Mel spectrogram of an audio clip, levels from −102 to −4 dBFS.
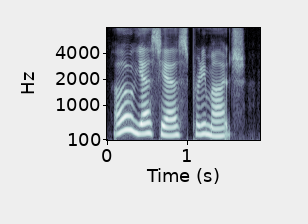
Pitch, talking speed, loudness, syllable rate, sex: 250 Hz, 155 wpm, -16 LUFS, 3.8 syllables/s, female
